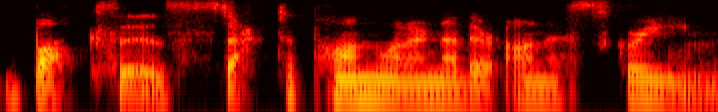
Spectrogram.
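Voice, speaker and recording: A woman with a western Irish accent in a dry, close recording with no echo. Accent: Irish (west of Ireland). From west of Ireland. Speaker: social worker leading a guided prayer session. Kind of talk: guided meditation with movement instructions.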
